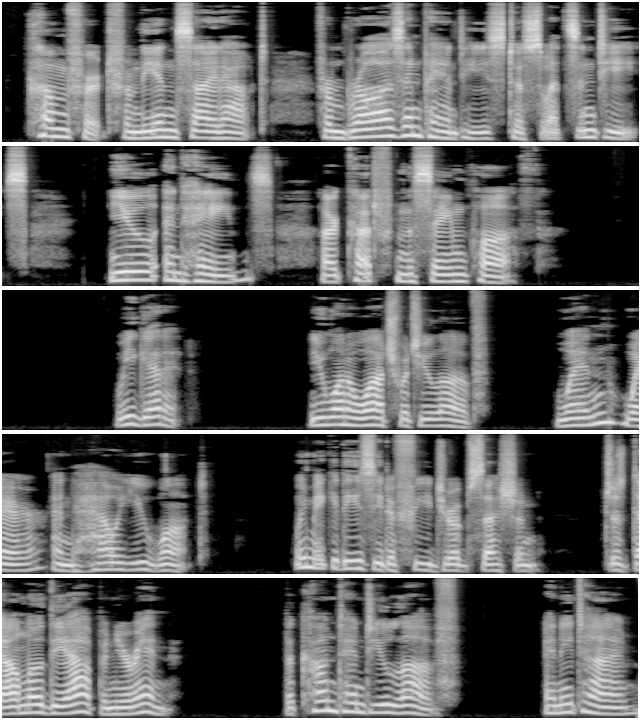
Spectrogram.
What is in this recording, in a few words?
commercial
